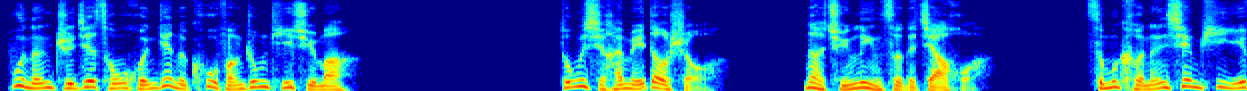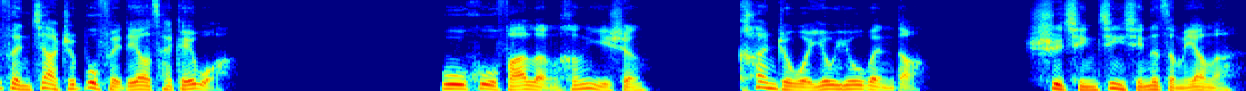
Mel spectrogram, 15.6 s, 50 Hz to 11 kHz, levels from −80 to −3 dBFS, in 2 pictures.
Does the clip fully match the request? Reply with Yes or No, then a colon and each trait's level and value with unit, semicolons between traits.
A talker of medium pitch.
Yes: medium, 145 Hz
